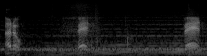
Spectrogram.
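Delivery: put-on old phone recording. Recorded phone call on cassette.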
